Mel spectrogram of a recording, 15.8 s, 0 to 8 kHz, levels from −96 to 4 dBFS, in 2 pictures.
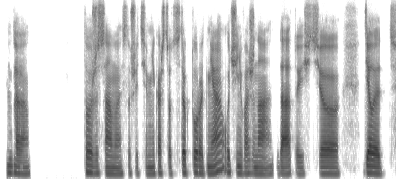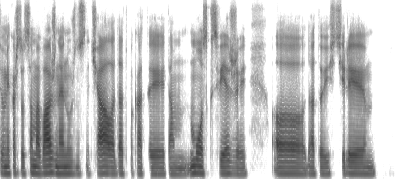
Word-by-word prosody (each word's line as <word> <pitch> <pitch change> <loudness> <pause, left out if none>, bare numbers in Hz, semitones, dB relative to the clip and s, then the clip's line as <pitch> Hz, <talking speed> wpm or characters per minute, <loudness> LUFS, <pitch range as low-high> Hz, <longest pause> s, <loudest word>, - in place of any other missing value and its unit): Н-да. 105 -4 -1 1.1
То 120 -1 +3
же 105 0 -3
самое. 100 -2 0
Слушайте, 100 0 -8
мне 100 +1 -4
кажется, 110 -1 -2
вот 100 - -11
структура 115 0 +1
дня 105 +10 +1
очень 115 -3 -2
важна, 100 -2 -1
да, 100 +2 +3
то 100 - -10
есть, 95 +1 -6
э, 100 -1 +4 0.5
делать, 110 -5 +5 0.3
э, 105 - -3
мне 105 0 0
кажется, 105 +1 -3
вот 100 - -6
самое 105 -3 +2
важное 110 -1 +5
нужно 100 -1 -4
сначала, 100 +1 +3
да, 105 +1 -1
ты, 100 - -26
пока 100 -1 -4
ты 95 0 -2
там, 95 0 -6
мозг 110 -1 +1
свежий, 100 -2 -2 0.5
а, 100 -1 +1
да. 100 +1 -3
То 100 0 -6
есть 100 0 -6
или, 100 -1 +2 0.6
как - - -60
100 Hz, 145 wpm, -26 LUFS, 100-105 Hz, 1.1 s, делать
